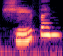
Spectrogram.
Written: shi2fen1

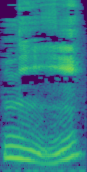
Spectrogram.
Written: ni3

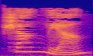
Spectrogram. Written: shang1liang

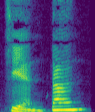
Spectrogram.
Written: jian3dan1

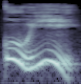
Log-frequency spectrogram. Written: gu4yi4

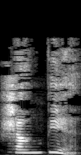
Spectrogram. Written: shang1dian4

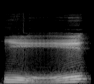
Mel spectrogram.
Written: yu3

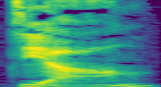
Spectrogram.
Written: jiang3

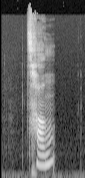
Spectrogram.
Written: ceng2

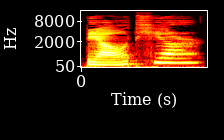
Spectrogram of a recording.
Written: liao2tian1

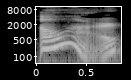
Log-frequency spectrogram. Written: ou3er3

